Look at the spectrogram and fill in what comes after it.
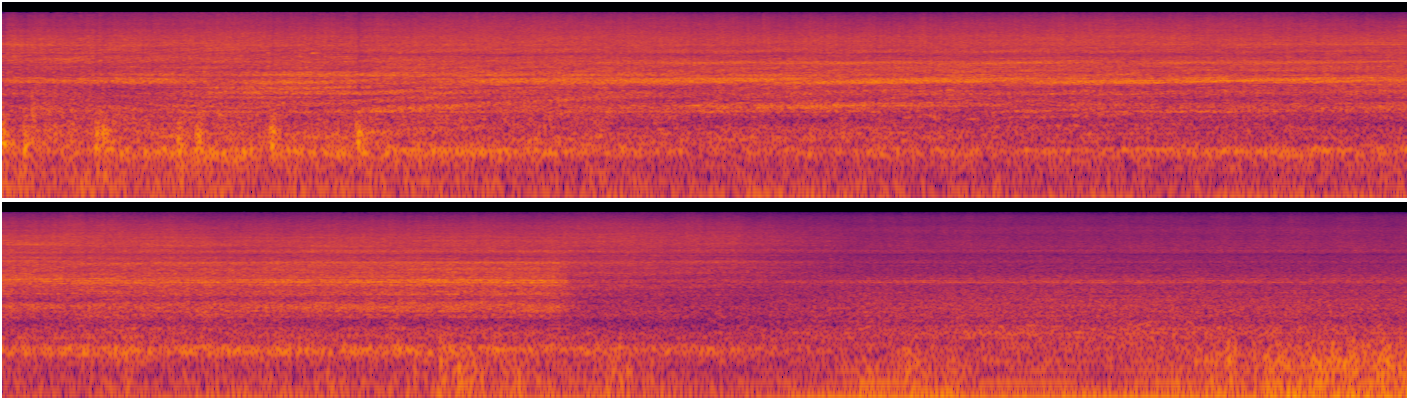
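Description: A railway locomotive running, with a steady hiss and a high whine that drifts slowly in pitch. About twenty seconds in the whine stops abruptly, leaving a quieter low rumble.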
